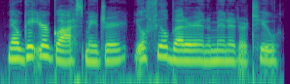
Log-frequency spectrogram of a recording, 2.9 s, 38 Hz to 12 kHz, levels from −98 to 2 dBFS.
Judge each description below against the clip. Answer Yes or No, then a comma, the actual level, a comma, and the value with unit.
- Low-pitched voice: No, high, 200 Hz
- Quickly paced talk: Yes, fast, 270 wpm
